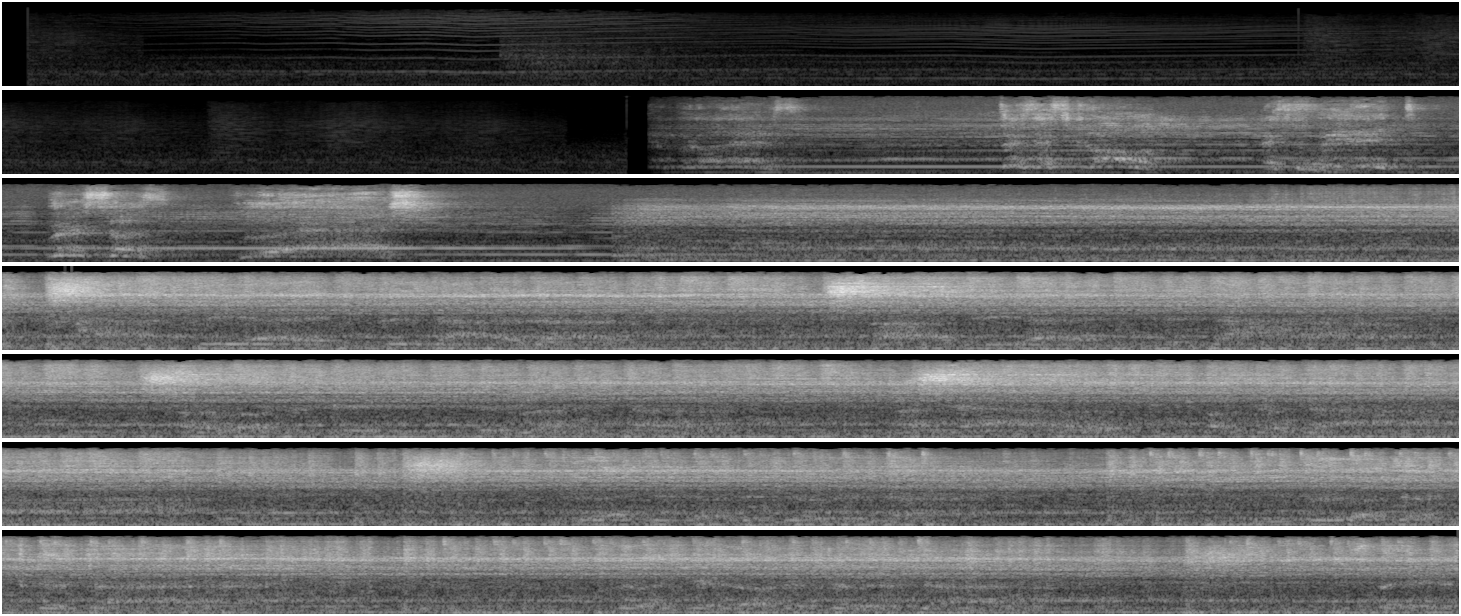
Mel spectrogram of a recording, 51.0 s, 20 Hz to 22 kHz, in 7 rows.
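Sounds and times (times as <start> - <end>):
distorted electric guitars: 0.1 - 7.1, 10.5 - 50.9
bass guitar: 10.8 - 50.9
drum kit: 21.0 - 50.9.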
